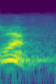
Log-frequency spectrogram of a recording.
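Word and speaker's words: 仁: I don't know what they are but it's pronounced R and it's a character Chinese character that confucious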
